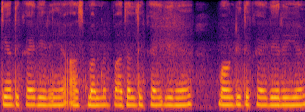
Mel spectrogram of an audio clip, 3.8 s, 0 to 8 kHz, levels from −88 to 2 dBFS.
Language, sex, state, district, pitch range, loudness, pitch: Hindi, female, Uttarakhand, Uttarkashi, 195-205 Hz, -17 LUFS, 200 Hz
